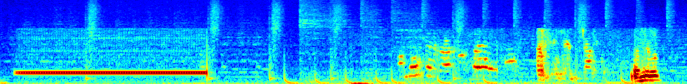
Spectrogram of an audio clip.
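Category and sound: signal or alarm, telephone dial tone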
